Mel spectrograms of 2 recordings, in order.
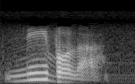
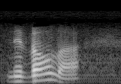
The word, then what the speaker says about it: Nivola: And in Italian, one would pronounce the name Nivola with the accent on the first syllable. But in fact, in Sardinia, it's pronounced Nivola the way you would pronounce it in America.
